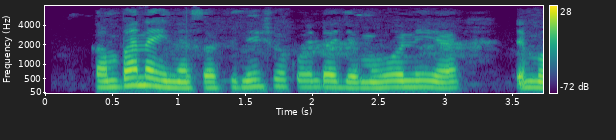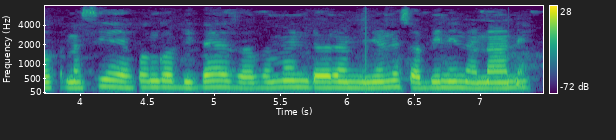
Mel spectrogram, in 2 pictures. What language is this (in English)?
Swahili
